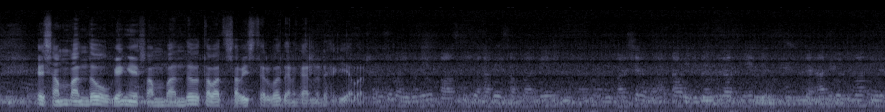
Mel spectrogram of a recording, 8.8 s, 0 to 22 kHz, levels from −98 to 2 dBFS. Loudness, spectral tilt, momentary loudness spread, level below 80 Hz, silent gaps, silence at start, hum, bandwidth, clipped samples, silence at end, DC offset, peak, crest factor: -45 LUFS; -5 dB/octave; 15 LU; -72 dBFS; none; 0 s; none; 16.5 kHz; under 0.1%; 0 s; under 0.1%; -22 dBFS; 24 dB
